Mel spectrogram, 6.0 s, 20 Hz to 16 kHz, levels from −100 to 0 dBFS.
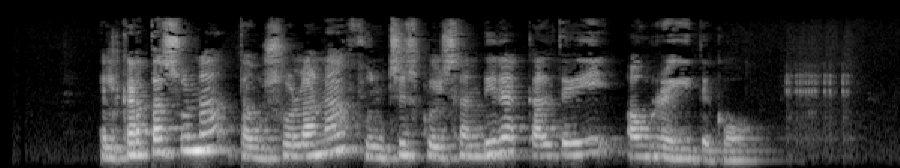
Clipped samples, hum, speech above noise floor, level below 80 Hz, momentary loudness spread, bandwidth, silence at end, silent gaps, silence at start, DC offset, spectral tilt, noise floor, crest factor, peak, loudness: under 0.1%; none; 51 dB; -82 dBFS; 15 LU; 11.5 kHz; 0.95 s; none; 0.65 s; under 0.1%; -4 dB/octave; -78 dBFS; 20 dB; -8 dBFS; -27 LUFS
